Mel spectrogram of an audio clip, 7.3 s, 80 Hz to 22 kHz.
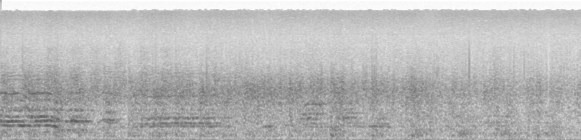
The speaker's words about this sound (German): London, 5. Juni. England wirft neue Marschbataillone auf den Kriegsschauplatz. Abfahrt vom Charing Cross Bahnhof.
